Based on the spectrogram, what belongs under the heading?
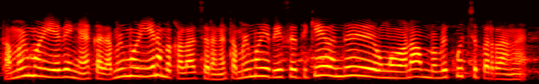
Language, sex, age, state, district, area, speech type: Tamil, female, 18-30, Tamil Nadu, Mayiladuthurai, rural, spontaneous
